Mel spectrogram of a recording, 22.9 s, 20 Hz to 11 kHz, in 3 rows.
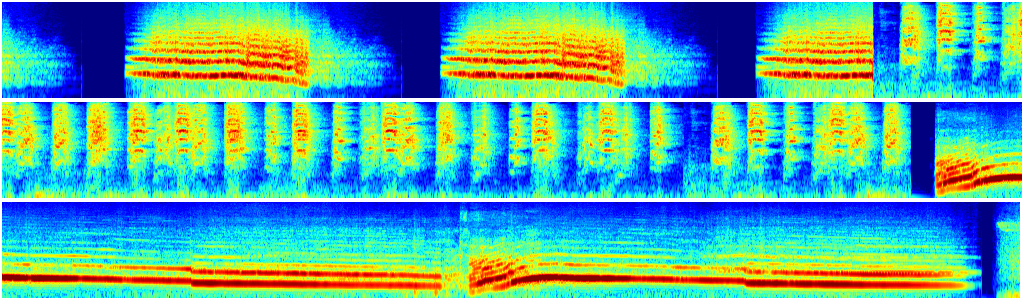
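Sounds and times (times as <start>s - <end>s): dog yelping: 6.8s - 14.5s
dog howling: 14.7s - 22.6s.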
